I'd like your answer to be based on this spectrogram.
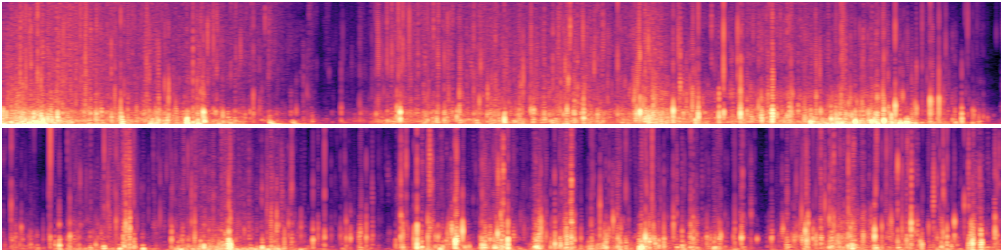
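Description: Long cream-coloured nails scratch and tap, with both hands, on the hollow, hand-sized silver woven metal mesh head of a studio microphone. The result is a dense, crackly patter of many quick, dry clicks and scrapes, mostly low and muffled, rising and falling in bursts with brief quiet gaps.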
